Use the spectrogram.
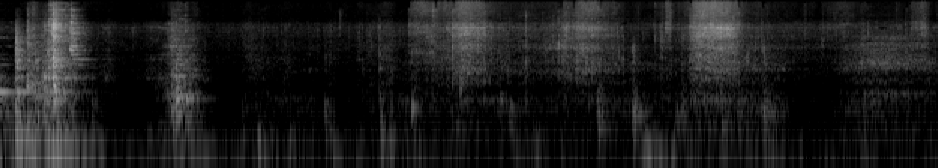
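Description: A spoon stirs chicken country gravy in a pot with soft, irregular scraping and knocking strokes, quiet and close, broken by brief pauses.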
